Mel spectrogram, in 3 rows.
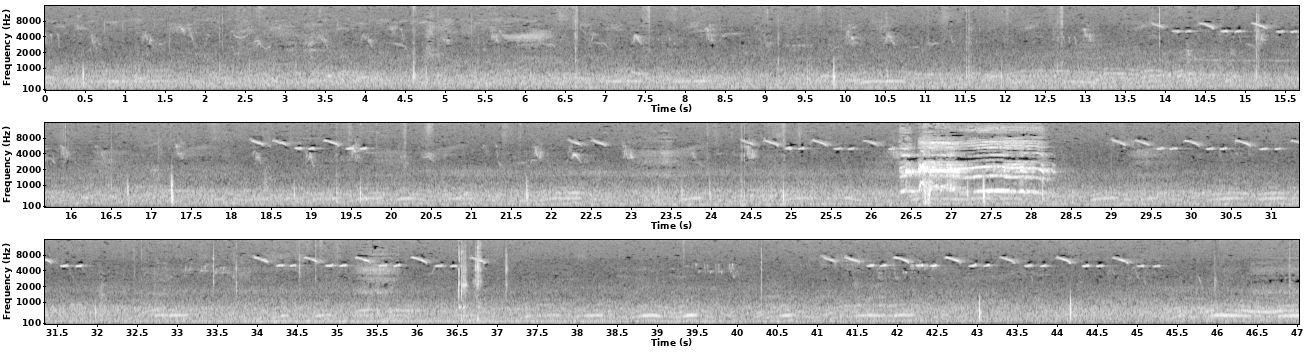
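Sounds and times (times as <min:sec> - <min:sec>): small birds chirping: 0:00.0 - 0:47.0
steady low hum: 0:00.0 - 0:47.0
rooster crowing: 0:26.3 - 0:28.4.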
